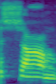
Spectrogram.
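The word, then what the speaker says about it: psalm: और आप जानते हैं जब भी पी एस से पहले आता है तो पी क्या होता है? साइलेंट होता है। तो यहां पर हम पी को साइलेंट रखेंगे। यानी कि पी का प्रोनाउन्सिएशन नहीं करेंगे।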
